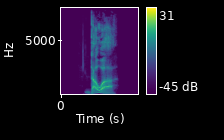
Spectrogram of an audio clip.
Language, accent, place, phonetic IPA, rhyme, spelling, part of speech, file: German, Germany, Berlin, [ˈdaʊ̯ɐ], -aʊ̯ɐ, dauer, verb, De-dauer.ogg
- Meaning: inflection of dauern: 1. first-person singular present 2. singular imperative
